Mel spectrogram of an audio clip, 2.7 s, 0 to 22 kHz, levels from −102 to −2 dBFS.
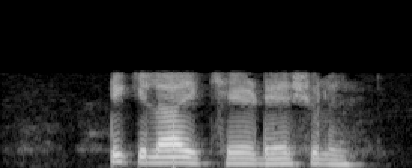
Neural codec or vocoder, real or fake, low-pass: none; real; 3.6 kHz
